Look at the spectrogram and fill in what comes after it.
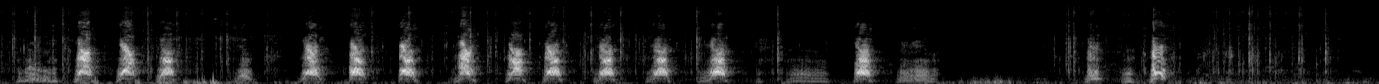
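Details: Three-month-old Bernese Mountain Dog puppy Erny delivers a rapid series of about fifteen sharp barks, nearly two per second, then pauses and adds a few scattered, softer barks amid light background rustling.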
